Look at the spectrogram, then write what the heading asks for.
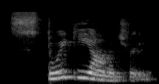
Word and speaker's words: stoichiometry: called this is how you say it Ivan stochiometry all right so stochiometry is what this unit is called or sto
